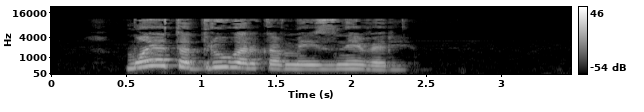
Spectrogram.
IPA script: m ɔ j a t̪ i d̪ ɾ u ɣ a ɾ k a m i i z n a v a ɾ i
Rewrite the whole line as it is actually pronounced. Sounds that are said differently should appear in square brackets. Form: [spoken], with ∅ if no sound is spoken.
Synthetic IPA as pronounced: m ɔ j a t̪ [a] d̪ ɾ u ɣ a ɾ k a m [ɛ] i z n [ɛ] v [ɛ] ɾ i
